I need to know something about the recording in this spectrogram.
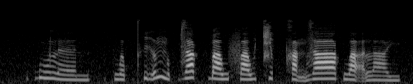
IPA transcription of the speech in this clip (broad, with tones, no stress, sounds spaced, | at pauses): ɓ u˧ l ɛ̤˨˩ n | k w ə˨˩ p̚ t̪ʰ ḭ˧˥ ə̯ ŋ ə˨˩ p̚ z a˦˥ k̚ ɓ a˧ w f a˨˦ w t͡ɕ ə˦˥ p̚ x a̰˧˨ ŋ z aː˧ k w a̰ː˧˨ l a̤˨˩ j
